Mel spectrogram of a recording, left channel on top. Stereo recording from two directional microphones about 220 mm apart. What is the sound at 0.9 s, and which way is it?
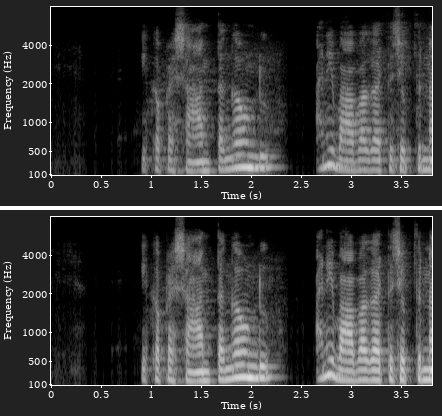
A woman's voice, 30° right (ahead or behind).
